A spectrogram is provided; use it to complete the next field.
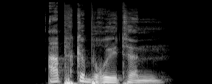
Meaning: strong dative masculine/neuter singular of abgebrüht
- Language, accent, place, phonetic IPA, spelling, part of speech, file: German, Germany, Berlin, [ˈapɡəˌbʁyːtəm], abgebrühtem, adjective, De-abgebrühtem.ogg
